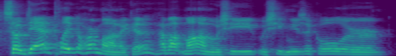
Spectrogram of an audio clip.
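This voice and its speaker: A man's voice: on the high side, a little fast. A man with an American accent hosting a casual interview, eager and curious, with folksy interjections. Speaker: podcast host.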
